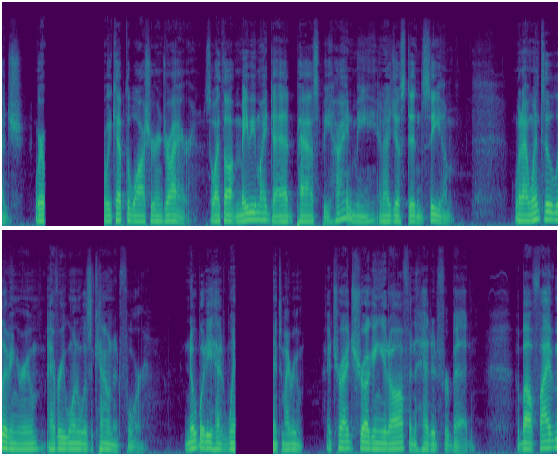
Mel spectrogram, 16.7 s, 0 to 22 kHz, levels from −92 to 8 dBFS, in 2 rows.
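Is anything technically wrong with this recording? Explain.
Yes, there are two playback stalls, each followed by time-compressed catch-up.

Playback stalls: the speech cuts out from 0.62 to 1.53 s (about 0.9 s) and from 11.83 to 12.40 s (about 0.57 s), likely because the player ran dry or its thread blocked.

Time-compressed catch-up: right after each stall, the player trims and cross-fades tiny pieces to clear its backlog. From 1.53 to 4.53 s it runs 1.1x fast, and from 12.40 to 12.96 s it runs 2x fast. Both stretches sound rushed at normal pitch.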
